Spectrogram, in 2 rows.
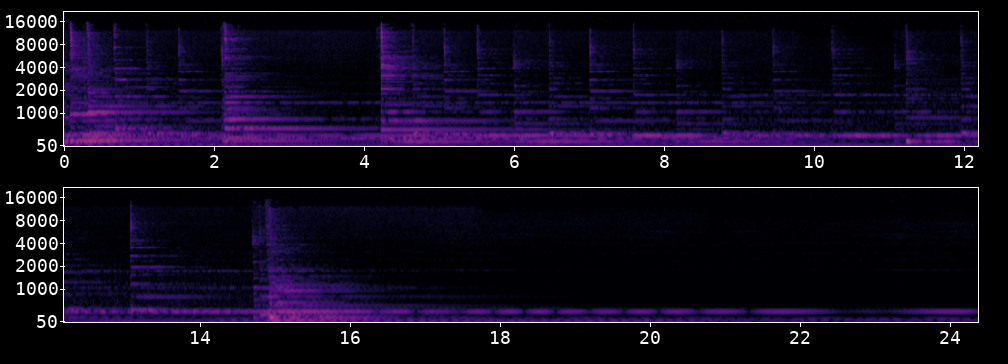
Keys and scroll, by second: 9.8 ctrl+t.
